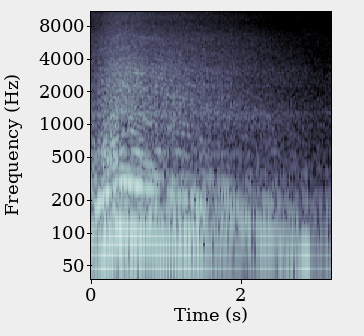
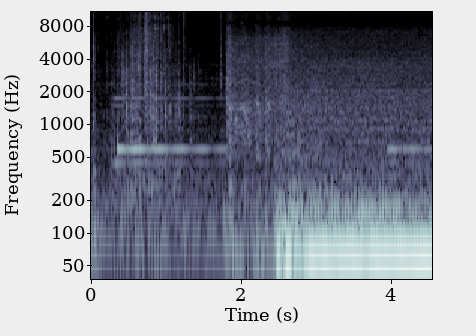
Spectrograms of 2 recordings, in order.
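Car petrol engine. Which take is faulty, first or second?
second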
